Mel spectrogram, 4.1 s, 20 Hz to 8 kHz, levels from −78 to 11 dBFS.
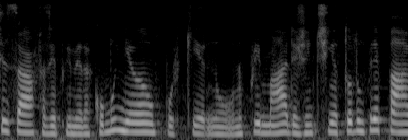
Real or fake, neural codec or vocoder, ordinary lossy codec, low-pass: fake; codec, 16 kHz, 4 kbps, X-Codec, HuBERT features, trained on LibriSpeech; MP3, 64 kbps; 7.2 kHz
